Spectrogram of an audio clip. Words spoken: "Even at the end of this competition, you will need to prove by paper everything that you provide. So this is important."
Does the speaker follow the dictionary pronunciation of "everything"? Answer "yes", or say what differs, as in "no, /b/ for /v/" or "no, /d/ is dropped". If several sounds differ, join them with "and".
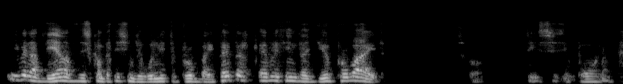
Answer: yes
